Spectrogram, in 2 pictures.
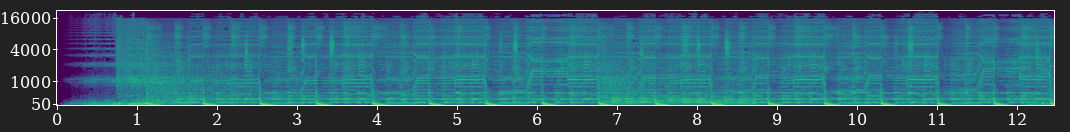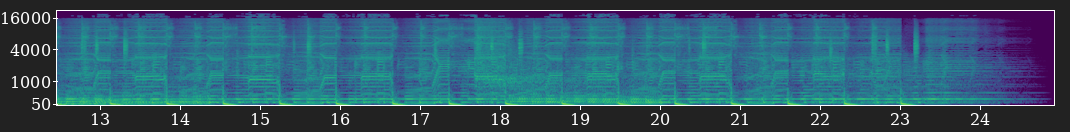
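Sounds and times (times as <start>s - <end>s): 
action music: 0.2s - 23.3s.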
